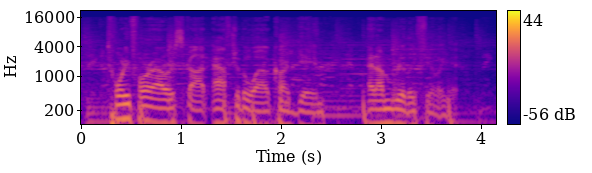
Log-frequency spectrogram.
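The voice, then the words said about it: Hoarse, nearly lost voice. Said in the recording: “You can tell by my voice, it's still gone.”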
